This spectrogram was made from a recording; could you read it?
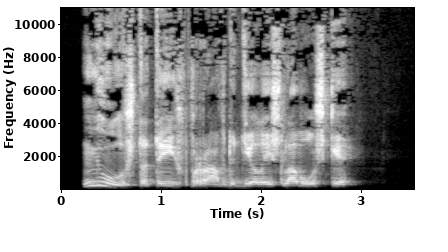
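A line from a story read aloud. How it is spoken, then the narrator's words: Doubtful mutter. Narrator (Russian): Все еще недоверчиво пробурчал Як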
